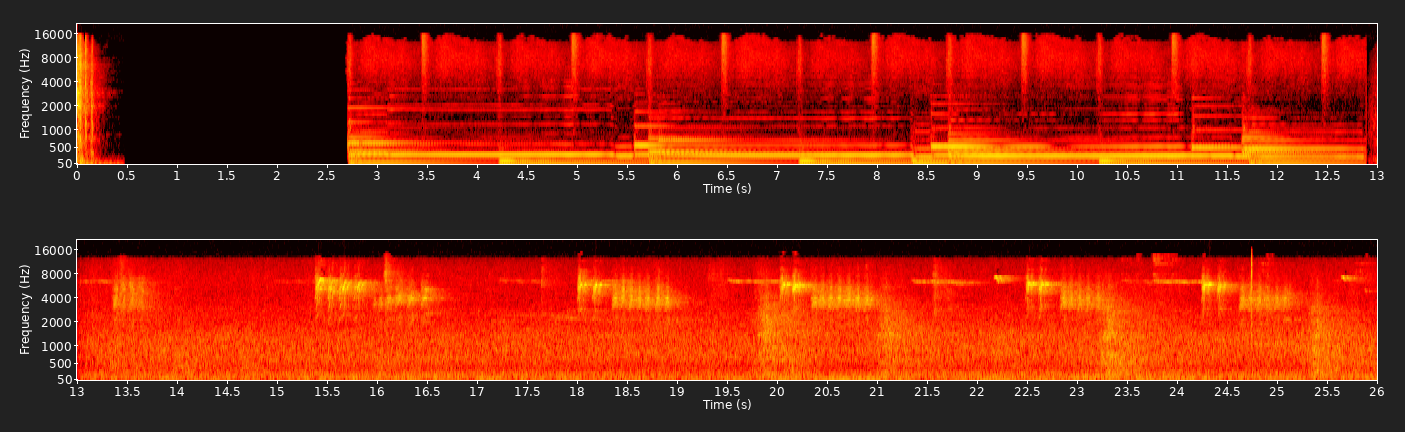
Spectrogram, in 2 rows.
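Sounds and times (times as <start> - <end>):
faint outdoor background noise: 12.9 - 26.0
birds chirping: 15.3 - 26.0.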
